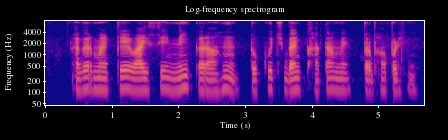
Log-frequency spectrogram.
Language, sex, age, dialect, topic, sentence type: Chhattisgarhi, male, 18-24, Northern/Bhandar, banking, question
